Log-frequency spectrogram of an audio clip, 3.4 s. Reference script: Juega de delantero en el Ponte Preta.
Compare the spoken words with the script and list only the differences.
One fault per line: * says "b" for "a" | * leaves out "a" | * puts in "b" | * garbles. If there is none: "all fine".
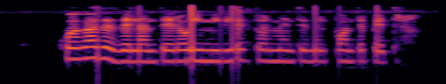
* puts in "y milita actualmente"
